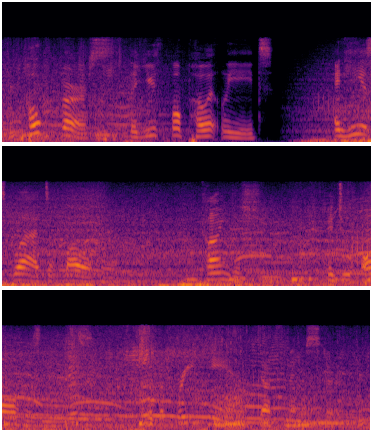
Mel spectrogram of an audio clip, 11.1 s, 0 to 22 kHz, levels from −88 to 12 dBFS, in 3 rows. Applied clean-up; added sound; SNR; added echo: none; Race car, auto racing; -1 dB; none.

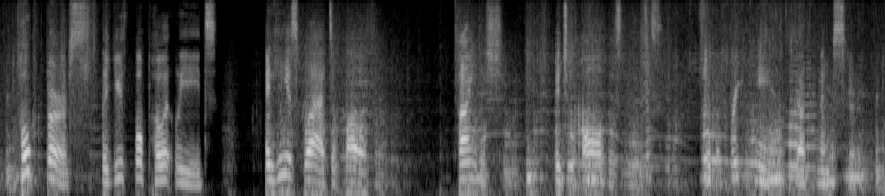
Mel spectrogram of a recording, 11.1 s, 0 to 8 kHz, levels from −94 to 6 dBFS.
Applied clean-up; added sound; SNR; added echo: neural mask model RNNoise.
